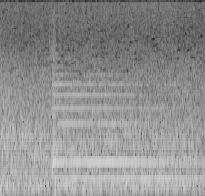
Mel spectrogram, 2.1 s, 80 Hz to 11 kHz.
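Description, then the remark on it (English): A church bell in Liverpool strikes once, rung as a sign of respect on the day the inquest verdicts come in. Its deep, resonant tone hangs in the air, ringing steadily over a constant background wash of outdoor noise. “People listening to these bells ring out, knowing that they mean one thing: justice has been served for the 96.”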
